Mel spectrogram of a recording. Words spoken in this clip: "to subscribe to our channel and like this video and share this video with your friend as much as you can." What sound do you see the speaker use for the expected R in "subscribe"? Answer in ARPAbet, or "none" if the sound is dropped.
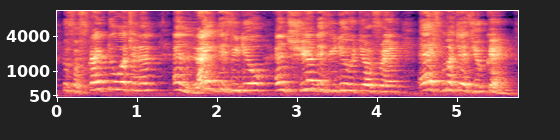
R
